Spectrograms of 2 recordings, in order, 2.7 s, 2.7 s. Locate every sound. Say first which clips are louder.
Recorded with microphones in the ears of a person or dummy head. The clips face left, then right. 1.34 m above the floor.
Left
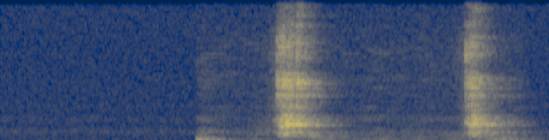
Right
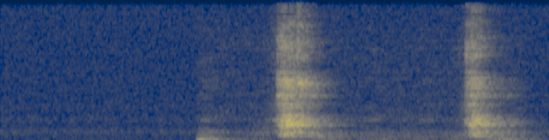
1.0 s ticking: left 2 dB; 50° left (ahead or behind), 0.8 m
